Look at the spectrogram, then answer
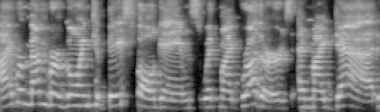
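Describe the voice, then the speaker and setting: A woman speaks in a raised, projected voice, high in pitch, with a bright, sharp tone. Her intonation is lively. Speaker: interviewer. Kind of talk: interview questions.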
